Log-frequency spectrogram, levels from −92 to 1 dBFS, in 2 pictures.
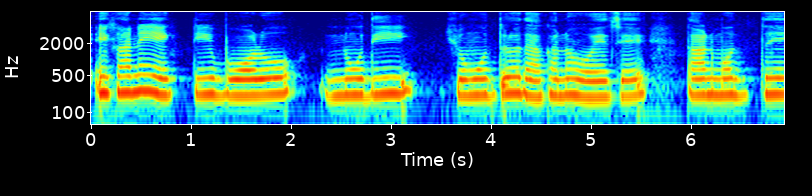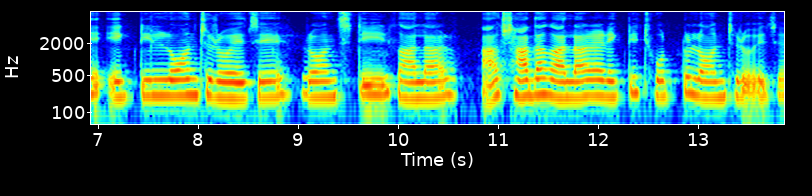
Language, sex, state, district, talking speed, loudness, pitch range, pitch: Bengali, female, West Bengal, Kolkata, 95 wpm, -21 LUFS, 195-220 Hz, 215 Hz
